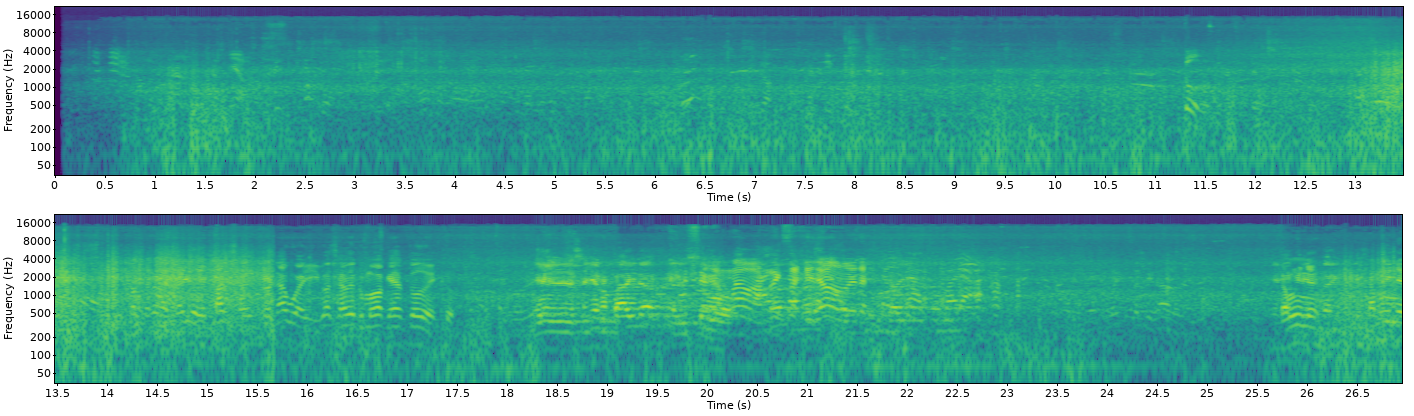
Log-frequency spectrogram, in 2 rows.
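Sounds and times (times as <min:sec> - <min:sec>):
wind buffeting microphone: 0:00.1 - 0:26.9
indistinct voices: 0:00.2 - 0:26.9.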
